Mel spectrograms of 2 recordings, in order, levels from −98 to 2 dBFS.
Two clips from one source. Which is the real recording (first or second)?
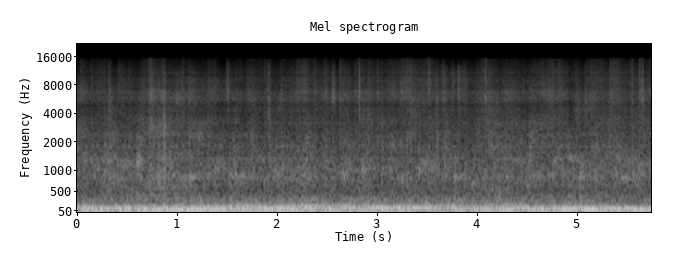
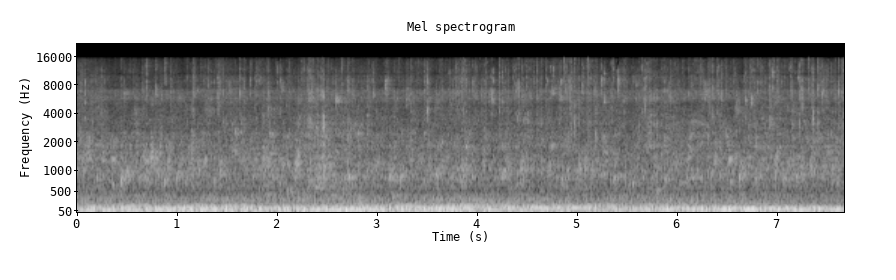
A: second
